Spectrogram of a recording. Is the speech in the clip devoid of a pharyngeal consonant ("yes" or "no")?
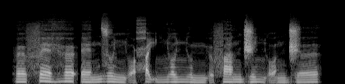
no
